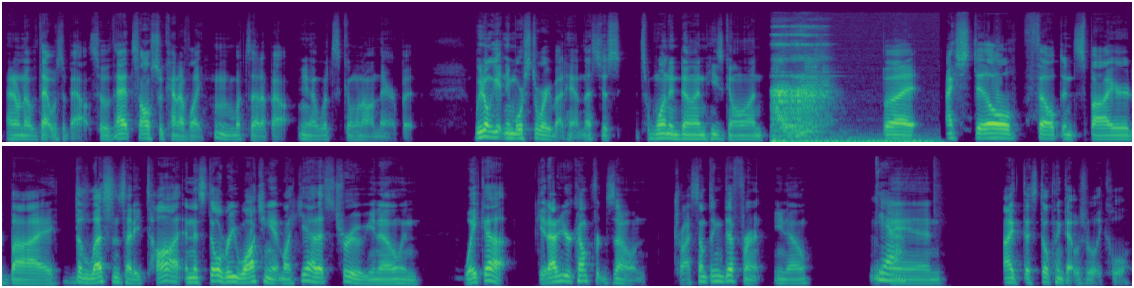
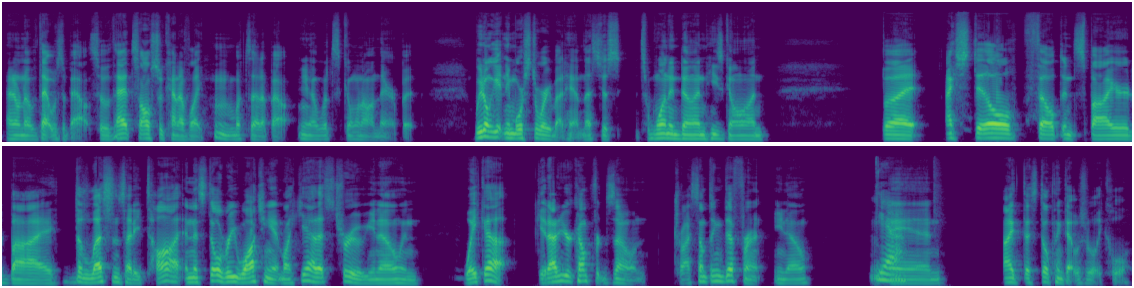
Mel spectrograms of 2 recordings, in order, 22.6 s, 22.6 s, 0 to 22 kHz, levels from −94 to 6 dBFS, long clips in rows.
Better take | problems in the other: second | clattering dishes; loud; from 7.5 to 9.5 s; peak 5 dB above the speech

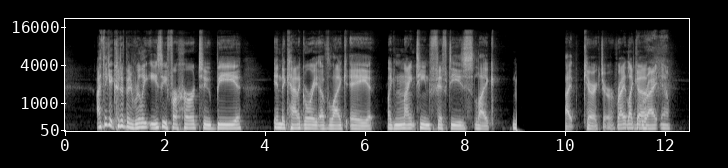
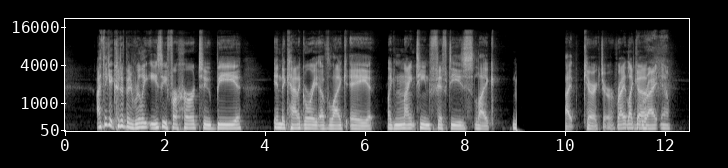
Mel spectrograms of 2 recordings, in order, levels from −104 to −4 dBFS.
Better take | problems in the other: neither | audio cutting out; at 9 s for 1 s; the same in both

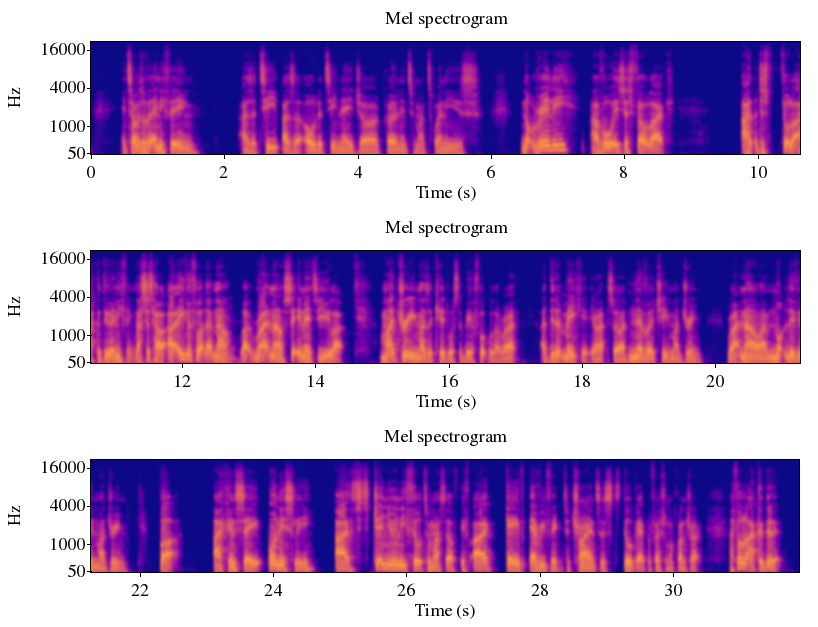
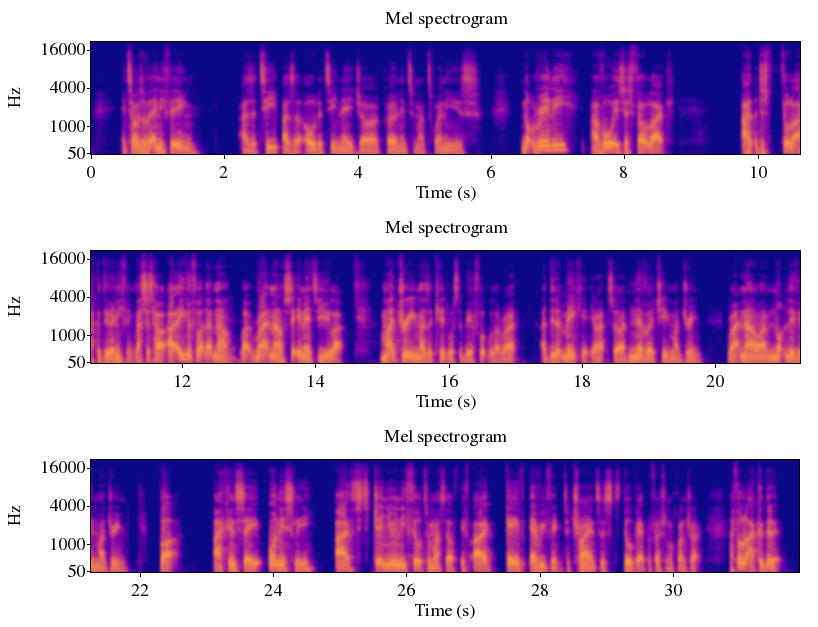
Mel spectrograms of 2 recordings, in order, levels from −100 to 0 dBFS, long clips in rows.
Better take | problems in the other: neither | none

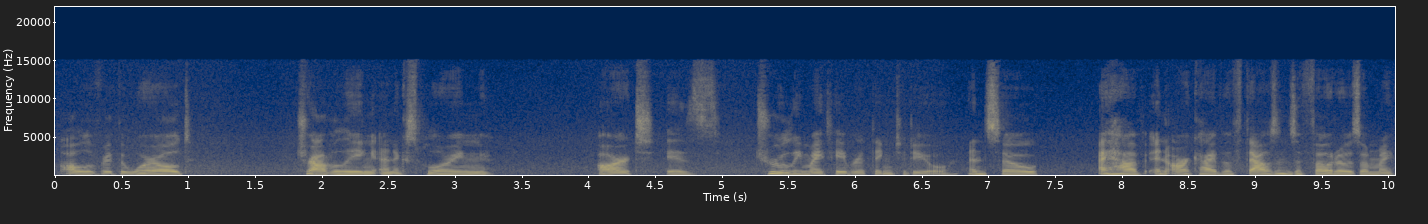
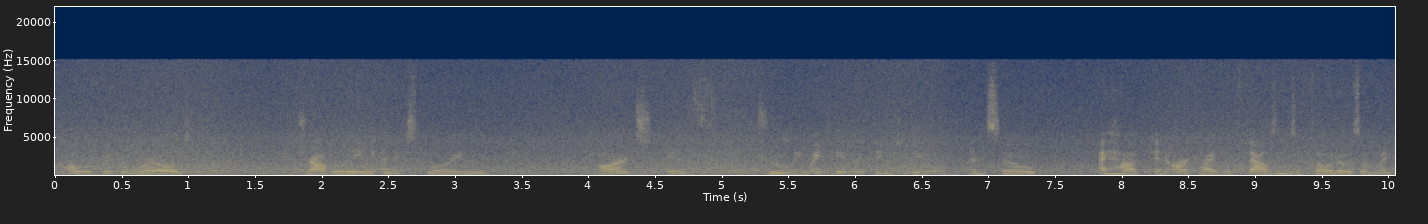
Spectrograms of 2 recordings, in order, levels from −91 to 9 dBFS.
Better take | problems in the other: first | hiss; loud; throughout; 3 dB below the speech; faint in the first

